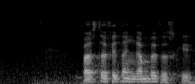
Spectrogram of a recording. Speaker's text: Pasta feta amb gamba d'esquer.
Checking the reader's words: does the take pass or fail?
pass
